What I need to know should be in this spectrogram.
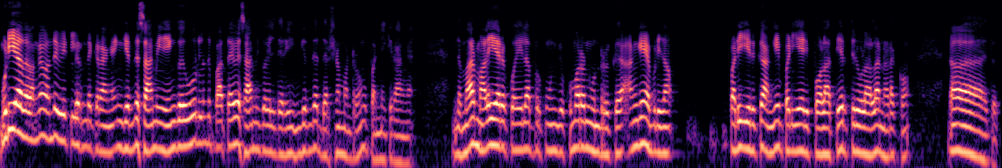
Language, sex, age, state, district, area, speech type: Tamil, male, 45-60, Tamil Nadu, Coimbatore, rural, spontaneous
